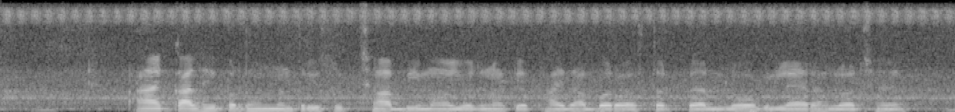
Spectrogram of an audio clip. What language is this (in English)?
Maithili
